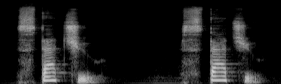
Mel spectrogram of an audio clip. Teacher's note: the T is pronounced ch, like chicken and change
